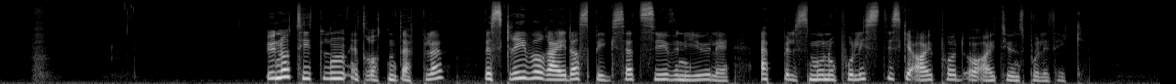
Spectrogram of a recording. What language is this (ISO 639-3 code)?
nor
